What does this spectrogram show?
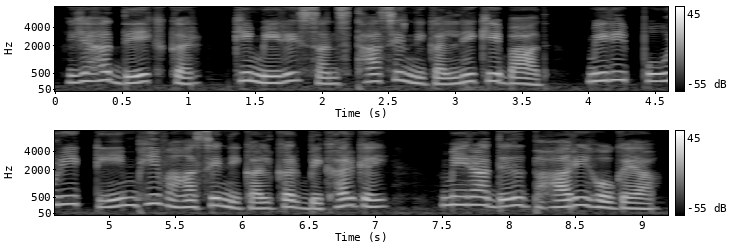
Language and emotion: Hindi, sad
